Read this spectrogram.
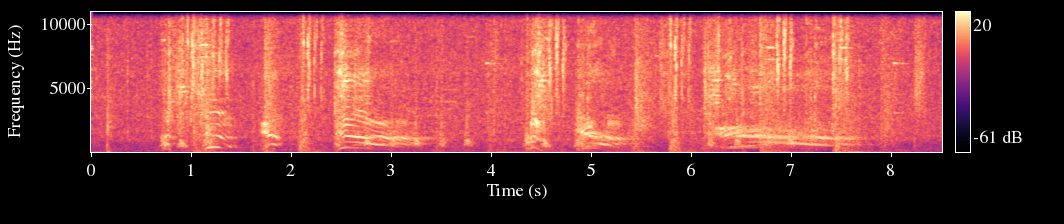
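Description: Bat-like creatures shriek.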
